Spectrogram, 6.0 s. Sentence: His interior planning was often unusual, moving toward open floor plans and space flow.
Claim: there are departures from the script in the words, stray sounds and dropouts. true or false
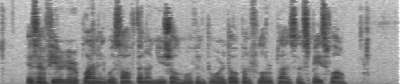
false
